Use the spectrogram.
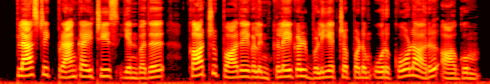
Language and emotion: Tamil, neutral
